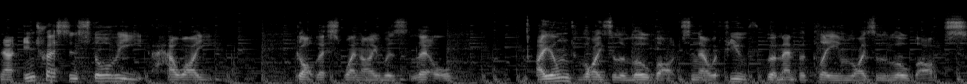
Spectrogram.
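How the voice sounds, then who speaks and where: There is music in the background as a man speaks at a medium pitch. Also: ordinary pitch variation, moderate pace. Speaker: retro video game collector. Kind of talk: casual talk to camera.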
